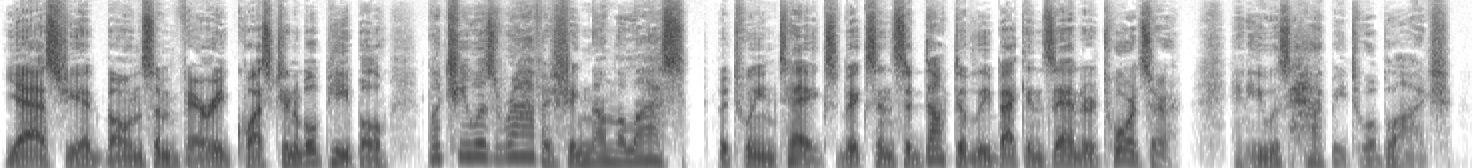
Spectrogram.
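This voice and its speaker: A man's voice: medium pitch, very animated, brisk, no room sound, clean studio sound. An actor voicing a flamboyant male storyteller of lurid romance in a video game, with theatrical, breathless, overwrought dramatic narration. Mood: melodramatic, lustful.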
